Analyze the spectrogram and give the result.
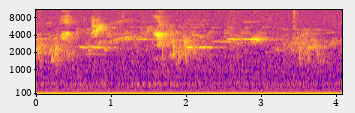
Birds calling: Omao (Myadestes obscurus), Hawaii Amakihi (Chlorodrepanis virens)

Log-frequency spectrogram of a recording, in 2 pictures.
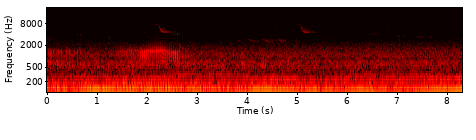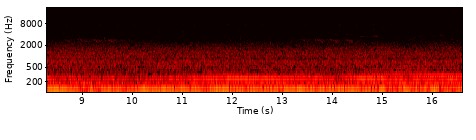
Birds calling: Black-capped Chickadee (Poecile atricapillus), Tufted Titmouse (Baeolophus bicolor), unidentified bird

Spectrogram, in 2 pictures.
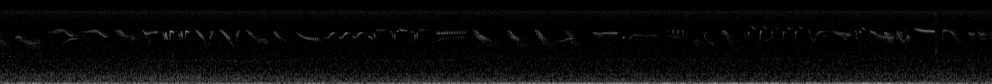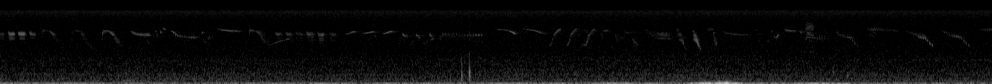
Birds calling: Hawaii Amakihi (Chlorodrepanis virens), Eurasian Skylark (Alauda arvensis)

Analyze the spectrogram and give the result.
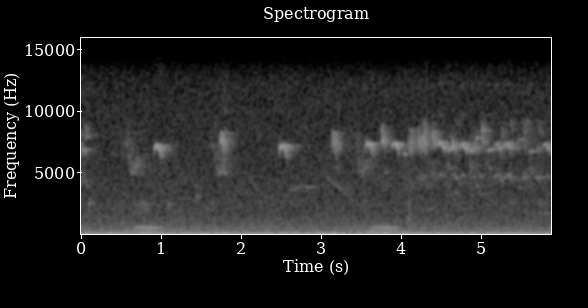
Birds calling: Scrub Tanager (Stilpnia vitriolina), unidentified bird

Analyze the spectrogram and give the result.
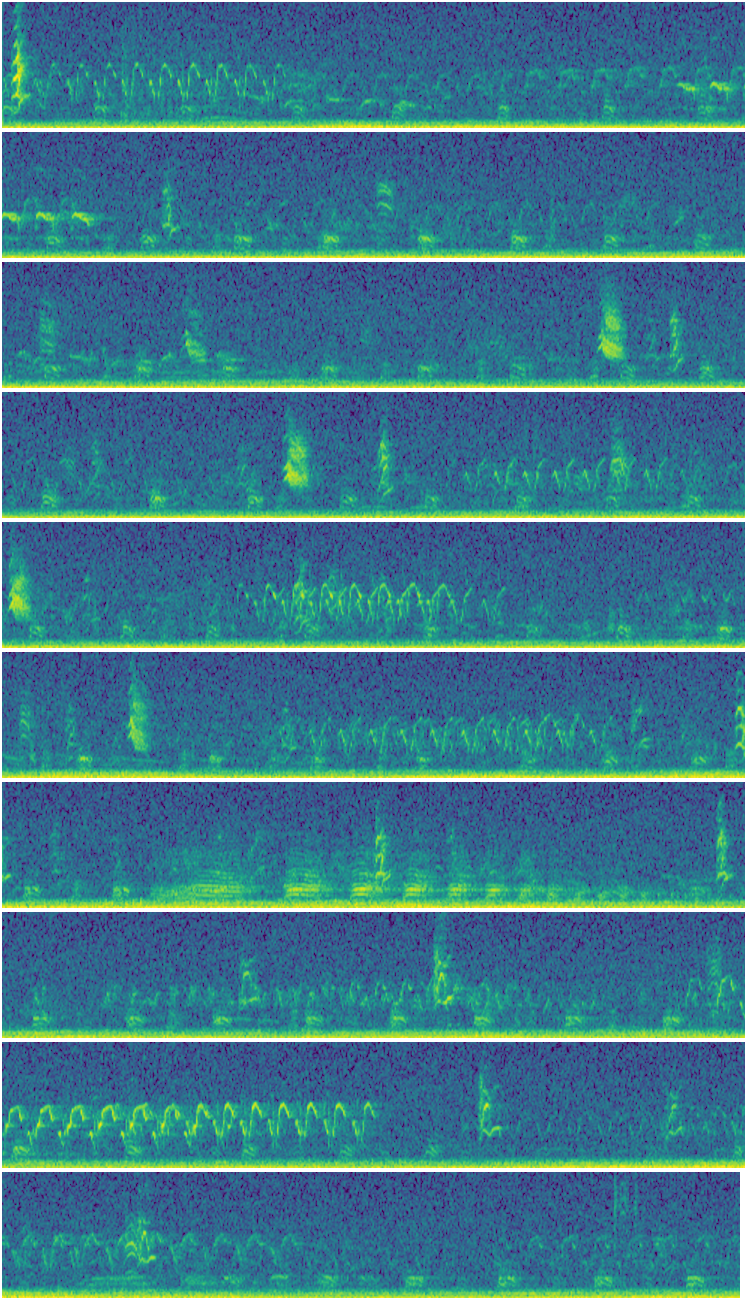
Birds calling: Erckel's Francolin (Pternistis erckelii), House Finch (Haemorhous mexicanus), Hawaii Amakihi (Chlorodrepanis virens)

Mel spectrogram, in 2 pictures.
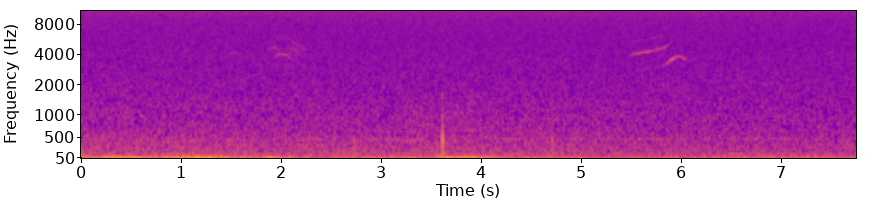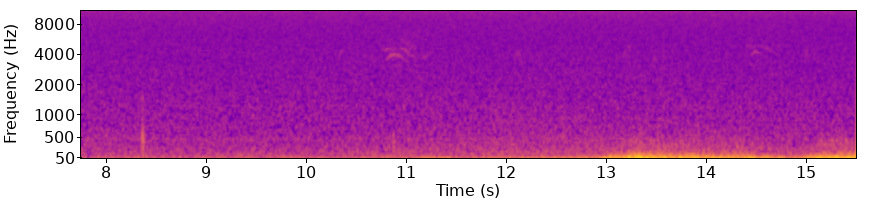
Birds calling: Hawaii Amakihi (Chlorodrepanis virens)

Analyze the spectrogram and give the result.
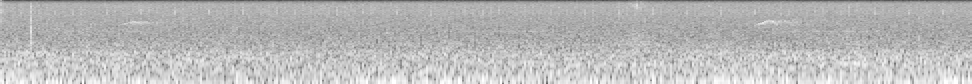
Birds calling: Eastern Phoebe (Sayornis phoebe)

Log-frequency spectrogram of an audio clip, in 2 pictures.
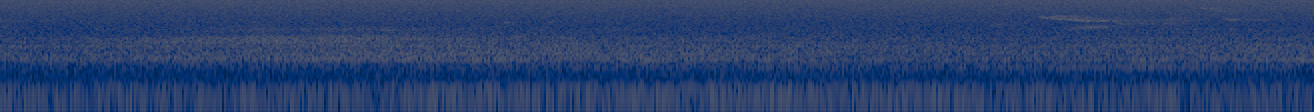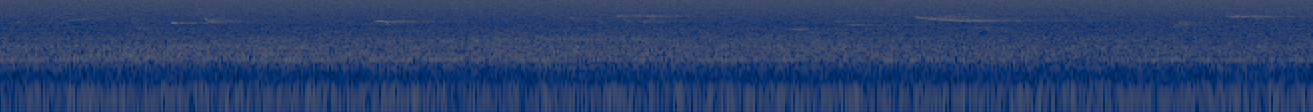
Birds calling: unidentified bird, Red-winged Blackbird (Agelaius phoeniceus)

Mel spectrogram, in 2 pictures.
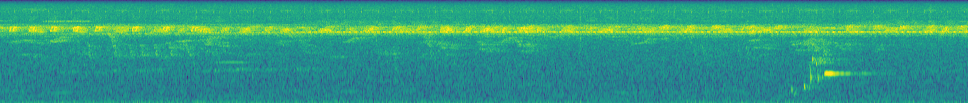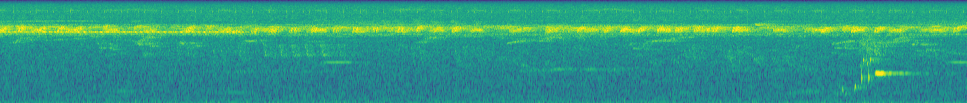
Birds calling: Black-billed Thrush (Turdus ignobilis), Blue-gray Saltator (Saltator coerulescens), Russet-backed Oropendola (Psarocolius angustifrons), White-winged Becard (Pachyramphus polychopterus), Undulated Tinamou (Crypturellus undulatus), unidentified bird, Piratic Flycatcher (Legatus leucophaius), Black-throated Antbird (Myrmophylax atrothorax), Buff-breasted Wren (Cantorchilus leucotis)

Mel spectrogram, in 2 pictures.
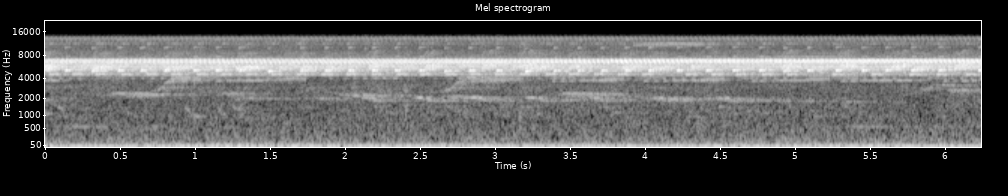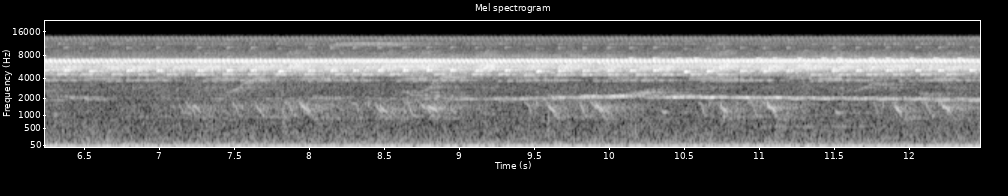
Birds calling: Goeldi's Antbird (Akletos goeldii), Thrush-like Wren (Campylorhynchus turdinus), Hauxwell's Thrush (Turdus hauxwelli), Rufous-fronted Antthrush (Formicarius rufifrons), Gray-fronted Dove (Leptotila rufaxilla)

